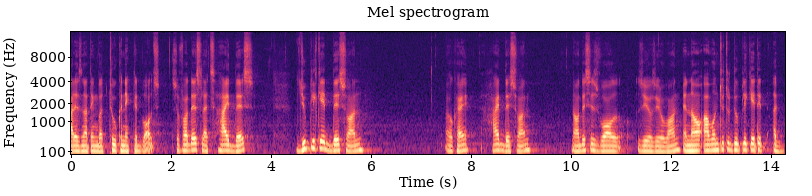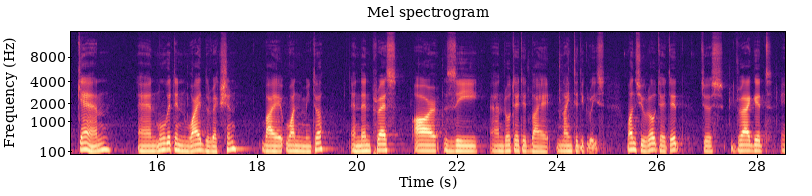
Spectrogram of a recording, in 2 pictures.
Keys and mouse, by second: 2.7 click, 3.5 h, 5.7 shift+d, 8.2 click, 9.0 h, 12.2 Tab, 14.3 shift+d, 16.6 y, 18.6 click, 21.1 r, 21.7 z, 23.2 KP_9, 23.3 KP_0, 24.1 KP_Enter, 27.5 g, 28.2 x.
